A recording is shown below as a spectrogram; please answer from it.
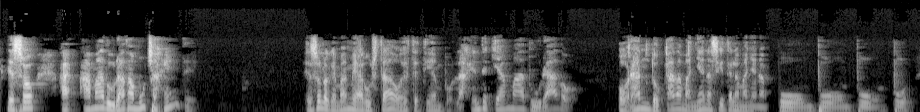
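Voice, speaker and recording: A male pastor preaching a sermon emphatically, swinging between loud exhortation and hushed prayer. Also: mid-range voice, lively intonation, moderate pace, husky. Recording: dull lo-fi sound.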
